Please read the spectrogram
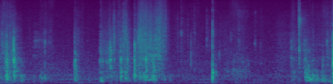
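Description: Cardboard shoebox being opened by hand, its paper wrapping rustling in irregular bursts, loudest about a second and a half in, with a few light knocks and clicks of the cardboard.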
